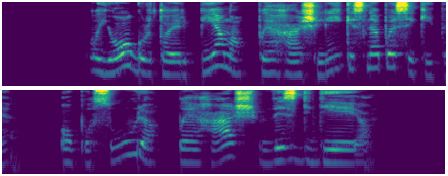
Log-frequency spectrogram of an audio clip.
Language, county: Lithuanian, Telšiai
